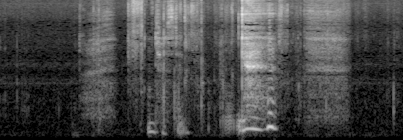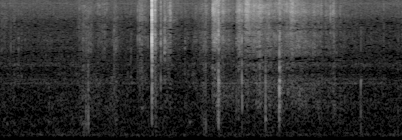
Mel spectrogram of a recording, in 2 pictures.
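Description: Paper cards rustle and slide against each other as they are shuffled.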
